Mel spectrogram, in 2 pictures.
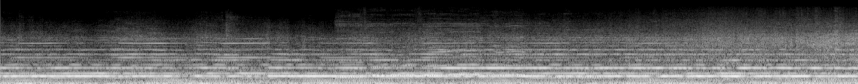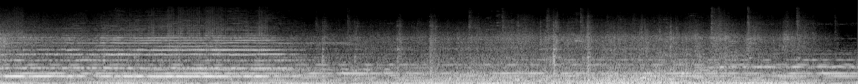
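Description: Diesel locomotive horn blowing a long, held chord as the train approaches, over the low rumble of the engine. About eleven seconds in, the horn drops out and the noisy rumble of wagons rolling past close by on the rails takes over.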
